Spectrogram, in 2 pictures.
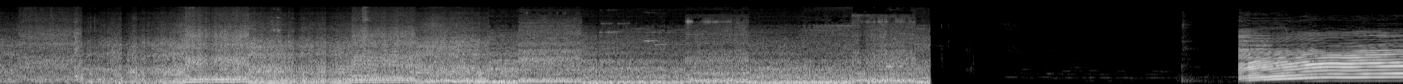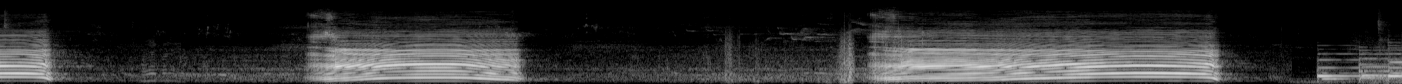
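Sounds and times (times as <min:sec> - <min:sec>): cow mooing: 0:12.4 - 0:14.7, 0:17.1 - 0:19.4, 0:22.7 - 0:26.3.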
